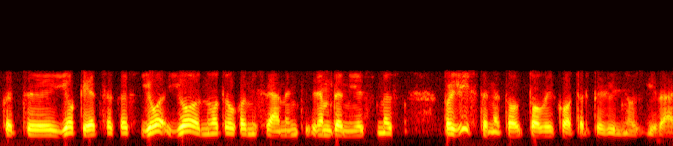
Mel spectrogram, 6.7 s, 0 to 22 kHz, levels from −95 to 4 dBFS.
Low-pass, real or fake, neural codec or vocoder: 3.6 kHz; real; none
